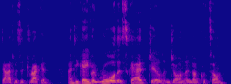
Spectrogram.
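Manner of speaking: ordinary delivery, nothing marked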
